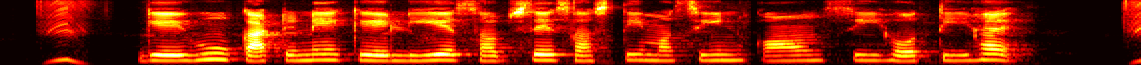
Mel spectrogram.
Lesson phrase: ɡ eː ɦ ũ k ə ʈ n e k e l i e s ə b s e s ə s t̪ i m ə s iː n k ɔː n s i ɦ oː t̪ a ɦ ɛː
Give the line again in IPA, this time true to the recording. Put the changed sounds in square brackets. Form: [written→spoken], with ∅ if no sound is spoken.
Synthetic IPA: ɡ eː ɦ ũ k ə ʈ n e k e l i e s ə b s e s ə s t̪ i m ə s iː n k ɔː n s i ɦ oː t̪ [a→i] ɦ ɛː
